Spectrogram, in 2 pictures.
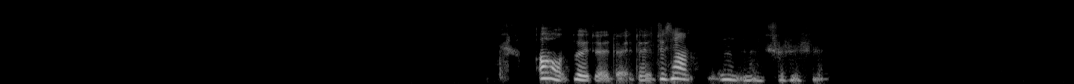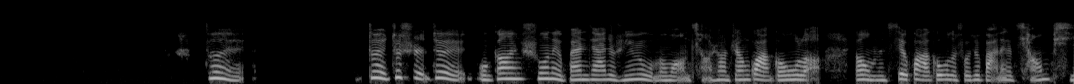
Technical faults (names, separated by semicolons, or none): AMR rate drop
